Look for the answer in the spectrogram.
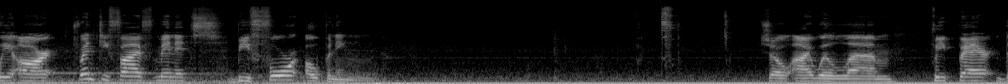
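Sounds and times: boat engines droning: 0:00.0 - 0:10.0.

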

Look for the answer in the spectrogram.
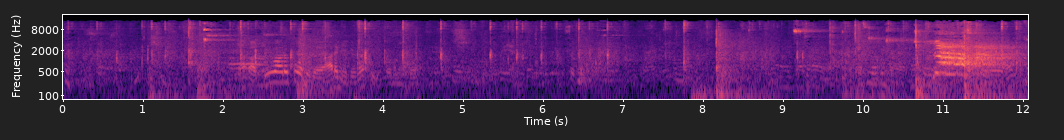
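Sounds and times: table tennis balls clicking: 0:00.0 - 0:10.0.

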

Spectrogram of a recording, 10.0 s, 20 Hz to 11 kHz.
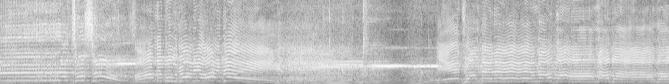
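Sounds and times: man singing into a microphone: 0:00.0 - 0:01.4, 0:06.6 - 0:10.0.

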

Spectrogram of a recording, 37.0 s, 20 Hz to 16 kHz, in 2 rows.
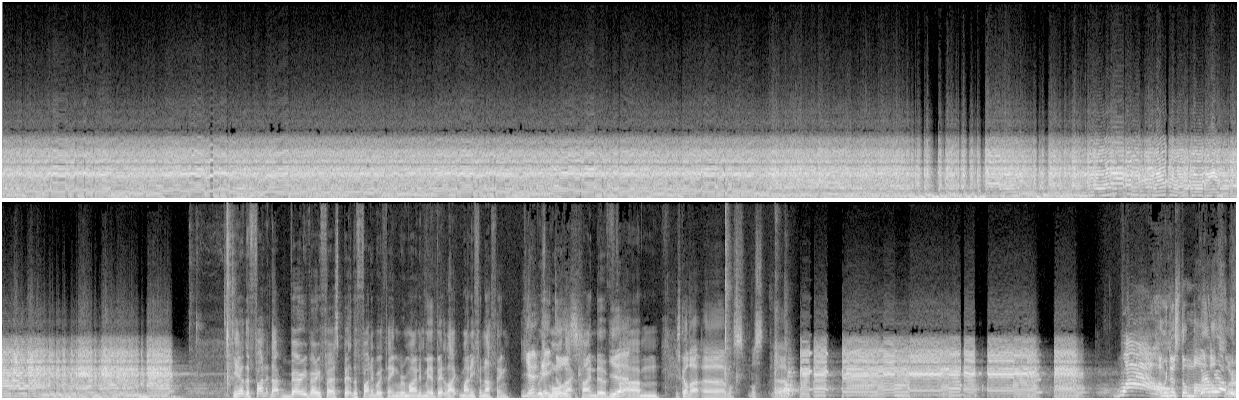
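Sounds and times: distorted electric guitar with wah sweeps: 0:00.0 - 0:21.9, 0:30.2 - 0:36.0.

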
